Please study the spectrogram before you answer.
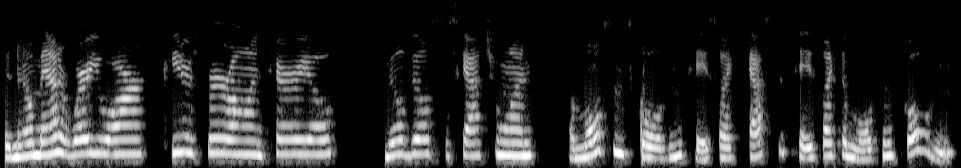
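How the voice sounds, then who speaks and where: Woman playing calm chatty older woman, thin phone-like sound. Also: a little high, measured pace. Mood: musing. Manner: conversational, gently probing with sideways questions. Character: calm, dignified older woman yoga teacher, disarmingly chatty. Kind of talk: readers theater dialogue.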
